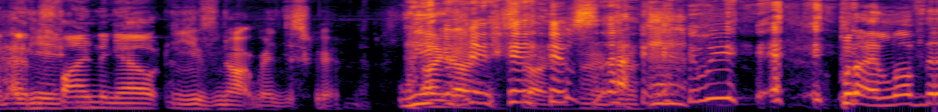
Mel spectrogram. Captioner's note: both laugh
